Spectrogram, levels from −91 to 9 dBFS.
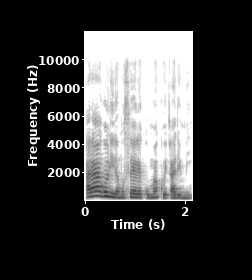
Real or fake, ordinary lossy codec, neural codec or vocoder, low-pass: real; none; none; 9.9 kHz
